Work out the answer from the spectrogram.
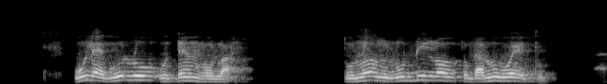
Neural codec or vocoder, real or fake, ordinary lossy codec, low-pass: codec, 16 kHz, 4 kbps, FreqCodec, larger model; fake; AAC, 24 kbps; 5.4 kHz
